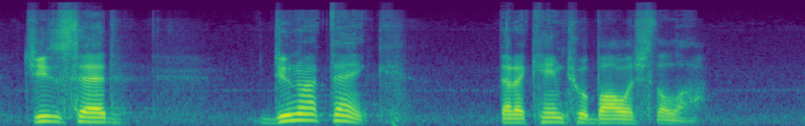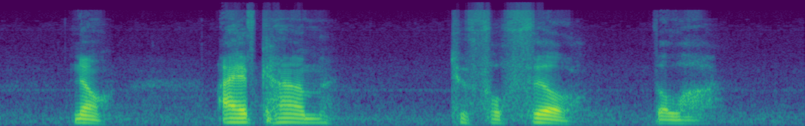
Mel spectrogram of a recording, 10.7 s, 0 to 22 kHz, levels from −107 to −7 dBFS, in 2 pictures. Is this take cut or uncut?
uncut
